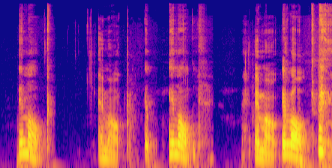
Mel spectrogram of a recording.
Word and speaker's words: Imbolc: And today we're going to be talking about, can I pronounce it right? Imbolc. Imbolc.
